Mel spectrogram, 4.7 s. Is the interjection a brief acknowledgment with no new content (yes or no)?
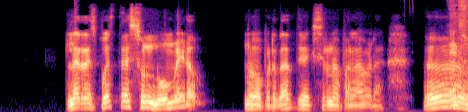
no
